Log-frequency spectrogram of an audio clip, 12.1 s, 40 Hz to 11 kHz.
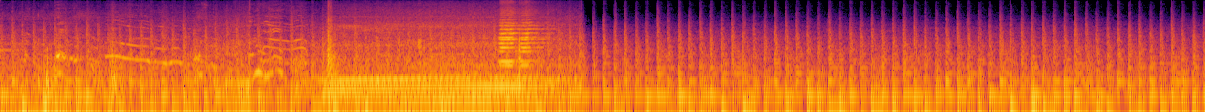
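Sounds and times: voice crying out: 0.0s - 3.2s
short car horn toot: 5.0s - 5.5s.

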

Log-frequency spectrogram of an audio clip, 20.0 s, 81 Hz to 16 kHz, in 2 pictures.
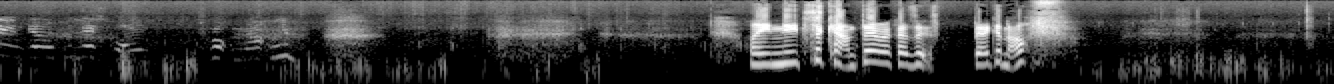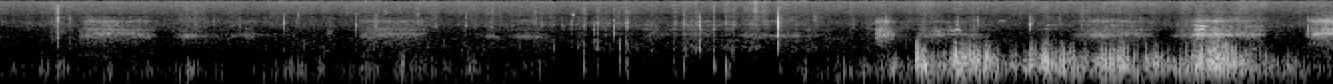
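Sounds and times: hooves cantering on grass: 0.0s - 7.3s, 8.2s - 20.0s.

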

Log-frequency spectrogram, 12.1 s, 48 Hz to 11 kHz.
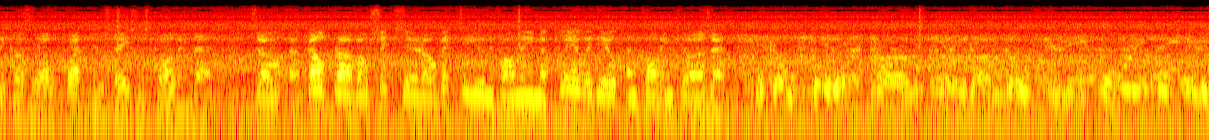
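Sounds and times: overlapping voices over radio loudspeaker: 2.6s - 12.0s.

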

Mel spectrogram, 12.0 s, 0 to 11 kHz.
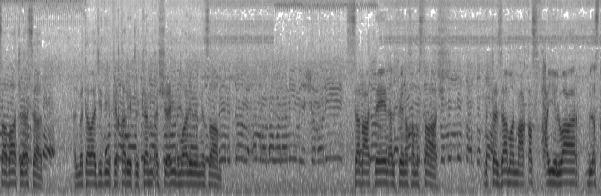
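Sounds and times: high-pitched steady whine: 0.0s - 12.0s
person talking: 0.0s - 12.0s.

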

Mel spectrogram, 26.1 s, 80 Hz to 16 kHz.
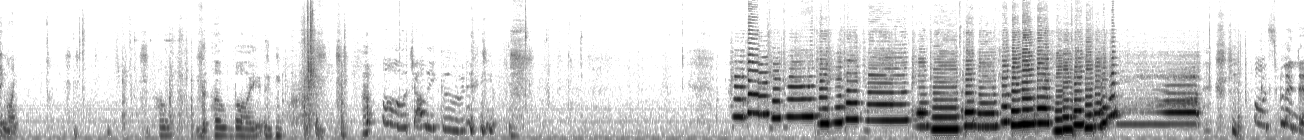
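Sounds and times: alto saxophone fast jazz run: 14.6s - 24.0s.

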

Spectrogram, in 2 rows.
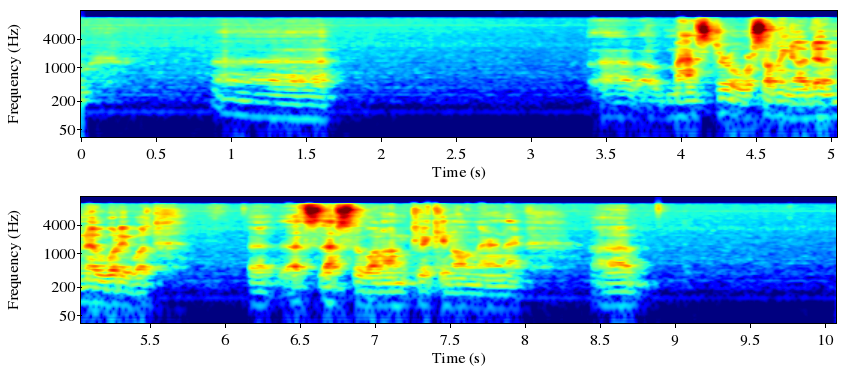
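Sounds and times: man humming hesitantly: 0.9s - 1.7s.

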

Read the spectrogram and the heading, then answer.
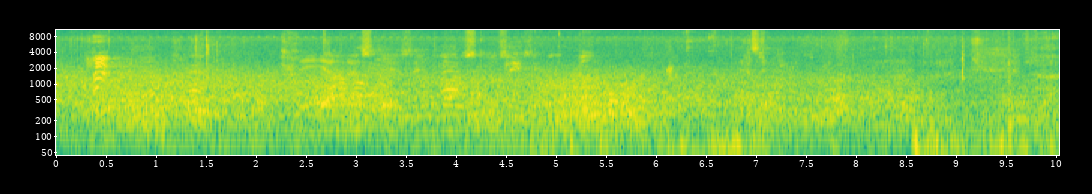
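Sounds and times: murmur of outdoor crowd: 0.0s - 10.0s.

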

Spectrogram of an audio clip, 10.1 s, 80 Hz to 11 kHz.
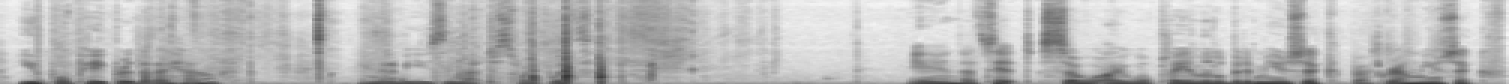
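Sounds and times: paper rustling: 0.2s - 5.3s.

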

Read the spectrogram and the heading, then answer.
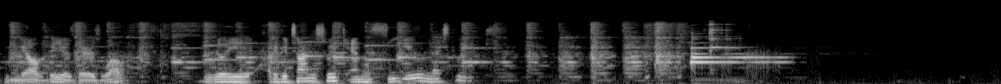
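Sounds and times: bell-like chime: 6.9s - 8.2s.

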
